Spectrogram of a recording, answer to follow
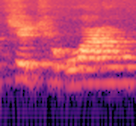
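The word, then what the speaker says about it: Kierkegaard: 대로 저기서 얘기한 대로 킬케가르 그 다음에 하이데거 원래 요거 원어는 킬케고아라고 발음해요.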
